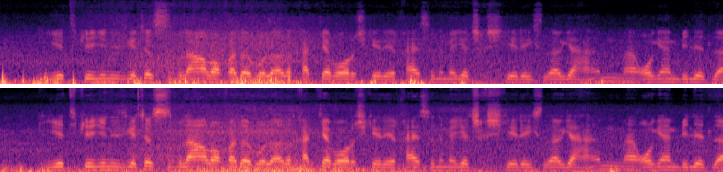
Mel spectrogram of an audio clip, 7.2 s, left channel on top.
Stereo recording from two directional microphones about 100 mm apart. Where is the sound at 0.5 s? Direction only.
5° left (ahead or behind).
